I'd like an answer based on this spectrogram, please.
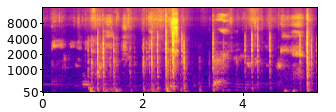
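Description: Irregular clicks and knocks from hands handling things right next to the microphone, with a few louder knocks among the lighter taps.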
